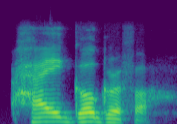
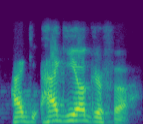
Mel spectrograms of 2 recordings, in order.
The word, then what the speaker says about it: hagiographer: So I found a word called hygographer. Gographer. Hygographer. Let me see how you pronounce that one. What is that? Hagiographer, a writer of the lives of saints.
